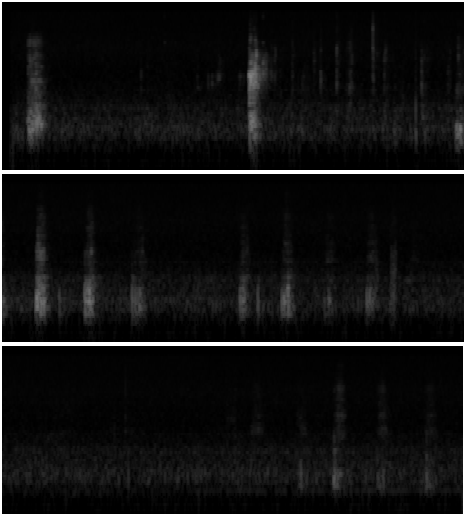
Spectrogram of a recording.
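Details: Dog coughing: a series of short, harsh coughing bursts, some loud and some faint, in a quiet room.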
